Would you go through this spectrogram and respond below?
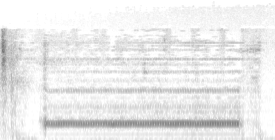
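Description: A steady single telephone dial tone holds for about two seconds while a cellphone call is placed, with a short click before it starts and a brief faint tail of room noise after it cuts off.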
